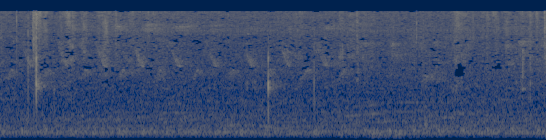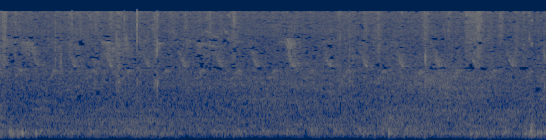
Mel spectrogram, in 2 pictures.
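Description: Small birds chirping over and over in the background, with a couple of faint clicks from plastic pump parts being handled and fitted together.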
